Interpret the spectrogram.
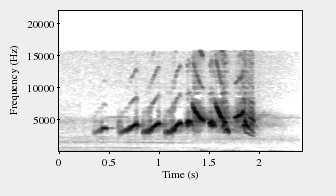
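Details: High, rapid song of an agitated double-collared seedeater: about a dozen short upward-slurred whistles strung together over roughly one and a half seconds, getting louder and more jumbled toward the end.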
